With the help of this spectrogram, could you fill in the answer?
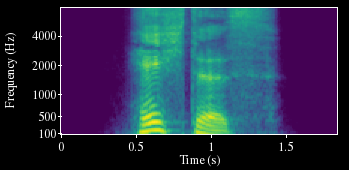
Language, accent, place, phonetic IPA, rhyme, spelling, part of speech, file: German, Germany, Berlin, [ˈhɛçtəs], -ɛçtəs, Hechtes, noun, De-Hechtes.ogg
- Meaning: genitive singular of Hecht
